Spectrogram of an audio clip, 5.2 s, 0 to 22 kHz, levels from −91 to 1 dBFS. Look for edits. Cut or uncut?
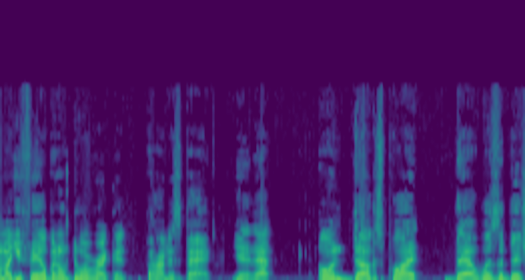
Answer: cut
